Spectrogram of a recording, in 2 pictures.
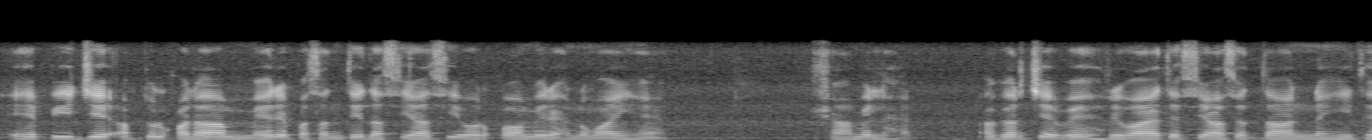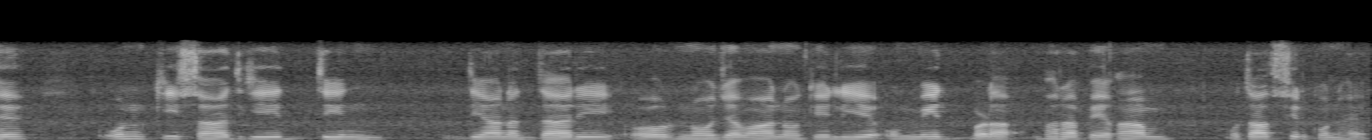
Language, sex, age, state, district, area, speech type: Urdu, male, 45-60, Uttar Pradesh, Muzaffarnagar, urban, spontaneous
